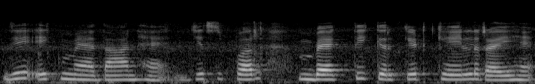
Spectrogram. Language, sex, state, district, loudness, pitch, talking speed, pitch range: Hindi, female, Uttar Pradesh, Jyotiba Phule Nagar, -27 LUFS, 235 Hz, 110 wpm, 215-245 Hz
